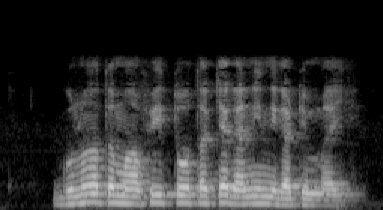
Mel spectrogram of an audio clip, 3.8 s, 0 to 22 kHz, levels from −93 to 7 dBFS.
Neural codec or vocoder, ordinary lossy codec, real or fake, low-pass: none; AAC, 64 kbps; real; 7.2 kHz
